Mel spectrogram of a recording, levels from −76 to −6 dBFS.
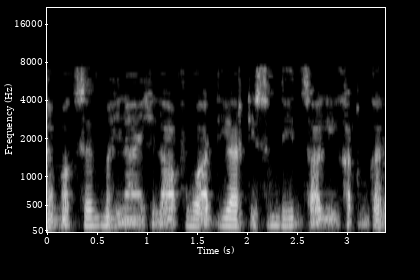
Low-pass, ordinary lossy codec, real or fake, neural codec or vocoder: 7.2 kHz; none; fake; vocoder, 22.05 kHz, 80 mel bands, HiFi-GAN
